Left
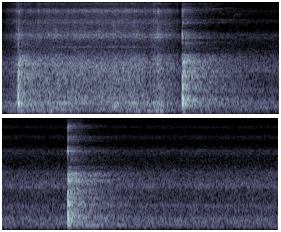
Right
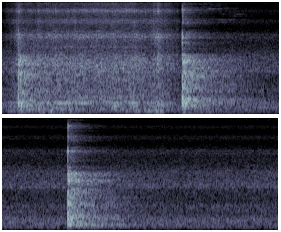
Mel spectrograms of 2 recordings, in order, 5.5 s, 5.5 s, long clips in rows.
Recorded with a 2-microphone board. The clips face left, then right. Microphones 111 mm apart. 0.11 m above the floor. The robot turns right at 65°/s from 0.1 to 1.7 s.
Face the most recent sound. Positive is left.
turn(degrees=20)  # may be behind; listen again after turning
